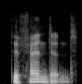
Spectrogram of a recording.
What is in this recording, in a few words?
"defendant", American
